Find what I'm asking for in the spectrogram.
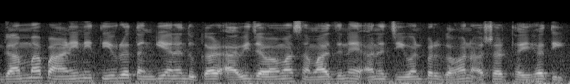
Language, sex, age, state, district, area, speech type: Gujarati, male, 18-30, Gujarat, Kheda, rural, spontaneous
